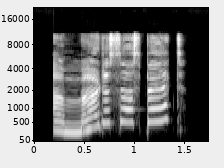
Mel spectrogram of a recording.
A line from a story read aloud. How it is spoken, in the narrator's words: She said, her voice rising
